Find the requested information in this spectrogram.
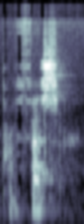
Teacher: you're putting not only more air but more time into the e there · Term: emphasis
